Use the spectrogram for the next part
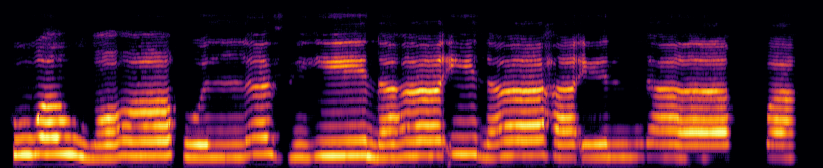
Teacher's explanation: This letter of Lam is in red, and you must have noticed that I pronounce this with a thick and heavy sound. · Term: Lamul Jalala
